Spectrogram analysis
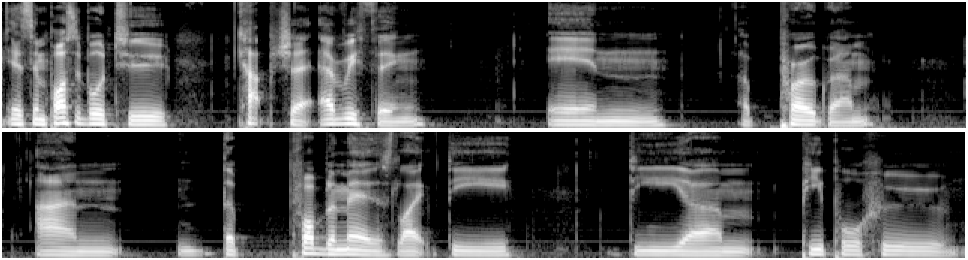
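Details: Adult man who states he is a person who stutters, speaking in a group discussion; stuttering.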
